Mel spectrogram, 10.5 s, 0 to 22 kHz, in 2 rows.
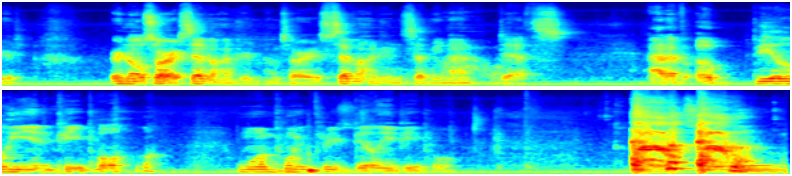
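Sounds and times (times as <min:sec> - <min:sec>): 
speech: 0:00.0 - 0:08.6, 0:10.1 - 0:10.5
faint steady hum: 0:00.0 - 0:10.5
sharp coughs: 0:09.5 - 0:10.4.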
